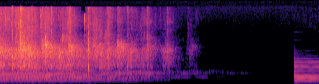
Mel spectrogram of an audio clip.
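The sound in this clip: Audience applause thanking a speaker after a talk, a dense wash of clapping that gradually thins and fades to silence before a brief musical tone begins.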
